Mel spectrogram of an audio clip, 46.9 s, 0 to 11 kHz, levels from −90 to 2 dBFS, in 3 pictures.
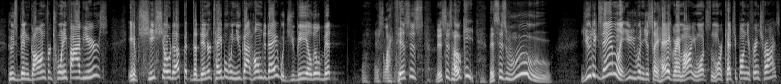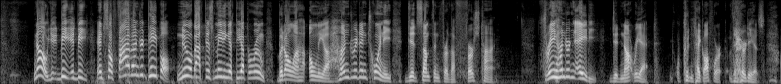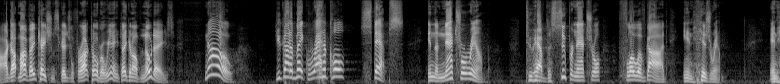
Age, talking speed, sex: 40-59, 160 wpm, male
